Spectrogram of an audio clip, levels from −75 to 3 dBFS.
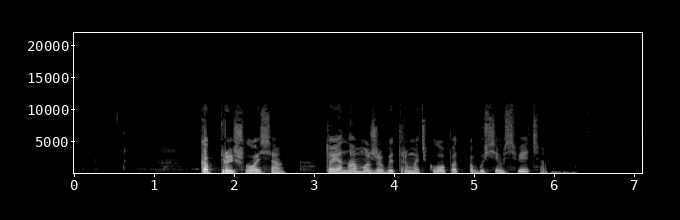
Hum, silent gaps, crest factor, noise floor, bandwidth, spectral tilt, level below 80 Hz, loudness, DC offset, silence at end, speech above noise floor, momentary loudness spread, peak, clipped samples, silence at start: none; none; 26 dB; -82 dBFS; 11 kHz; -4.5 dB/octave; -66 dBFS; -24 LUFS; under 0.1%; 1.2 s; 58 dB; 15 LU; 0 dBFS; under 0.1%; 1.6 s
